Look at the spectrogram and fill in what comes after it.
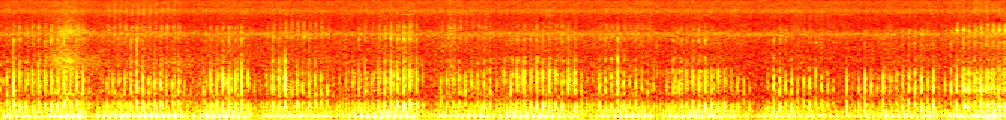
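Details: Selina, a female tuxedo cat, purring with satisfaction while stretching her front paws in her favorite cat tree indoors; a steady low motor-like rumble pulsing with each breath, about twice per second, throughout.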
